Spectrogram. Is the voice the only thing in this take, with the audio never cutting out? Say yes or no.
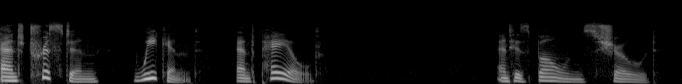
yes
